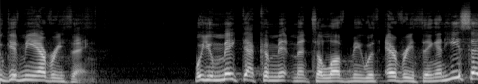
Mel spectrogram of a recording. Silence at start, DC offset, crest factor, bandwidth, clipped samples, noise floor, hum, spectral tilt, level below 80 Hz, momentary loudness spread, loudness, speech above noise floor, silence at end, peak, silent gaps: 0 s; under 0.1%; 18 dB; 16 kHz; under 0.1%; -58 dBFS; none; -6 dB/octave; -60 dBFS; 8 LU; -18 LUFS; 41 dB; 0 s; 0 dBFS; none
